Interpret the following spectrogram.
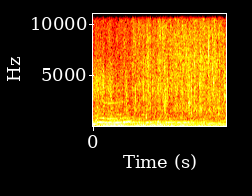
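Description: Whale call sound effect: one long moan that bends in pitch about half a second in, over background music.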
